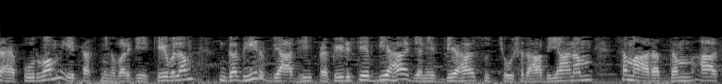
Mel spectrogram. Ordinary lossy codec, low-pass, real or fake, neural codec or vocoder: none; 3.6 kHz; real; none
